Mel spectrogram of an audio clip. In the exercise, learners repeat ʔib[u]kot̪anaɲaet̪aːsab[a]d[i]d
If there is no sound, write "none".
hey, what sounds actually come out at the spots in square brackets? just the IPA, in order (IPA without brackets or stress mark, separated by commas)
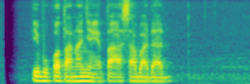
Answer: u, a, a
